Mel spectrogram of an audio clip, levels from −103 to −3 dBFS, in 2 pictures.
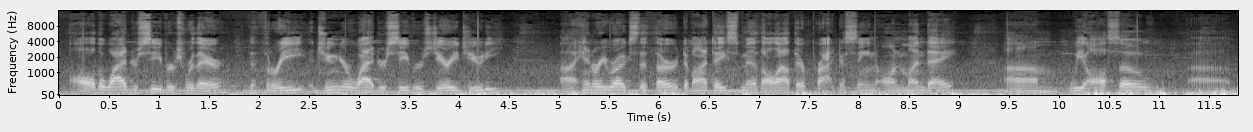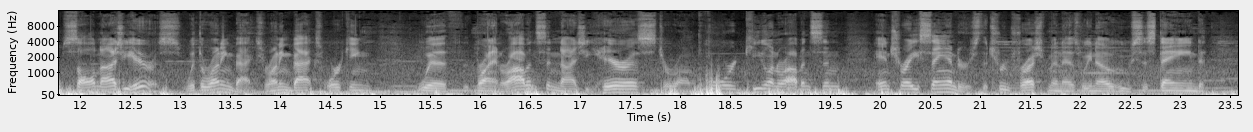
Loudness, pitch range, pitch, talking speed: -23 LUFS, 90-120 Hz, 105 Hz, 150 wpm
